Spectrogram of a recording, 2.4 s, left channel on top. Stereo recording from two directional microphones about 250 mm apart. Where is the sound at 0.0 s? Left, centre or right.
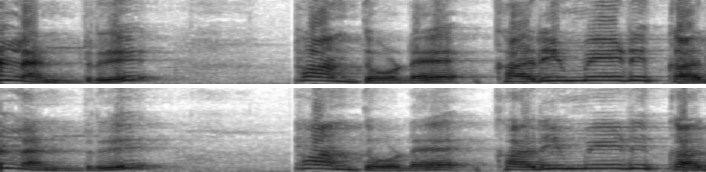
Left.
